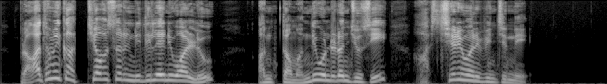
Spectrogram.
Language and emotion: Telugu, surprised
